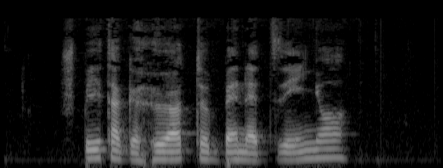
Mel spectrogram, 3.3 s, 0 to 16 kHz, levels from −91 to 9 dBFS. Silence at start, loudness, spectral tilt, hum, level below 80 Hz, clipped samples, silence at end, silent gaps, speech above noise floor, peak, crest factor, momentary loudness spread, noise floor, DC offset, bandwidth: 0.5 s; -36 LUFS; -5 dB/octave; none; -70 dBFS; under 0.1%; 0.7 s; none; 37 dB; -16 dBFS; 22 dB; 9 LU; -73 dBFS; under 0.1%; 11.5 kHz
